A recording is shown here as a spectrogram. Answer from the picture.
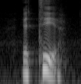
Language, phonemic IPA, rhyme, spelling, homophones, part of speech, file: Swedish, /teː/, -eː, te, t / T, noun / verb / preposition, Sv-te.ogg
- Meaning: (noun) tea (the tree, its dried leaves and the drink made from them); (verb) to appear (a certain way); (preposition) synonym of till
